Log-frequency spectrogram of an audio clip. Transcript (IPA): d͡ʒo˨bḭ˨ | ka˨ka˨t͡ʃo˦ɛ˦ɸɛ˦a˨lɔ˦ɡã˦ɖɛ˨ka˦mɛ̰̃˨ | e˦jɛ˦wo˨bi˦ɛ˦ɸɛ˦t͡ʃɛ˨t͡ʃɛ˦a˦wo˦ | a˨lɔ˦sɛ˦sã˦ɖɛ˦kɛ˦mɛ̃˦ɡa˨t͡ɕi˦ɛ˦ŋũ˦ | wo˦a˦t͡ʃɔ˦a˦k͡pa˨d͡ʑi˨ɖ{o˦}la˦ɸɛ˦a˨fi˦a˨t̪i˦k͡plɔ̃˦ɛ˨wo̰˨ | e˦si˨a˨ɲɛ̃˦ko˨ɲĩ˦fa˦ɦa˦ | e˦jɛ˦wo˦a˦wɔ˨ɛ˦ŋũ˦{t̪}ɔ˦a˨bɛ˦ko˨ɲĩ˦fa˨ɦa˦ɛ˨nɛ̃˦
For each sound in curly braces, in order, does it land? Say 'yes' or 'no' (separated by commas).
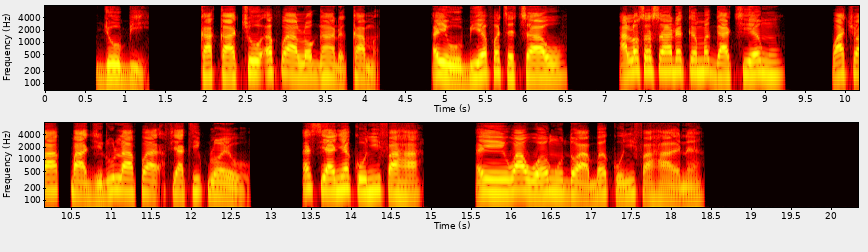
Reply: no, no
